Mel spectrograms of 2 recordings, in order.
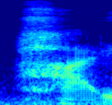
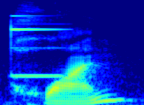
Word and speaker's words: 还: Chinese like when choosing between a or b high shoe good this character pronounced hi is an adverb like in haikui which means it's okay but not perfect as a verb this character is pronounced Juan and means to return something a common example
